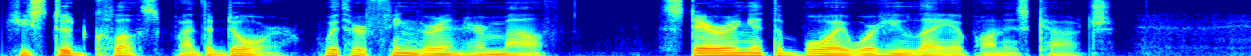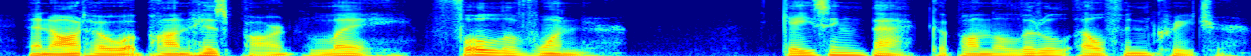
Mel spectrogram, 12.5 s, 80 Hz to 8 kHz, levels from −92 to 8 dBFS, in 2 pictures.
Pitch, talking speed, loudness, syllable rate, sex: 100 Hz, 180 wpm, -20 LUFS, 5.1 syllables/s, male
